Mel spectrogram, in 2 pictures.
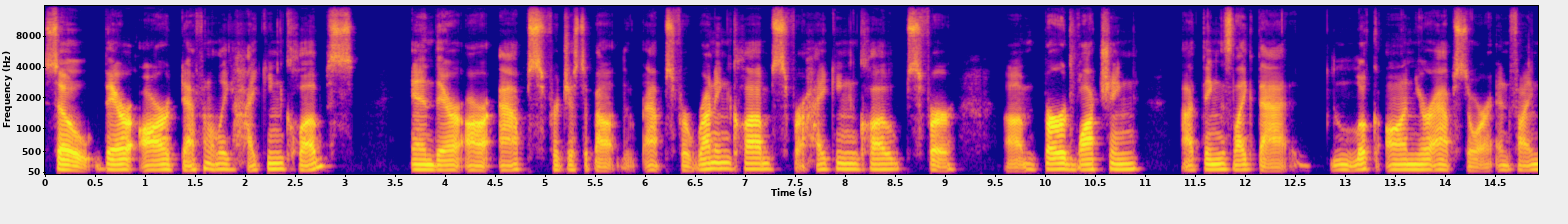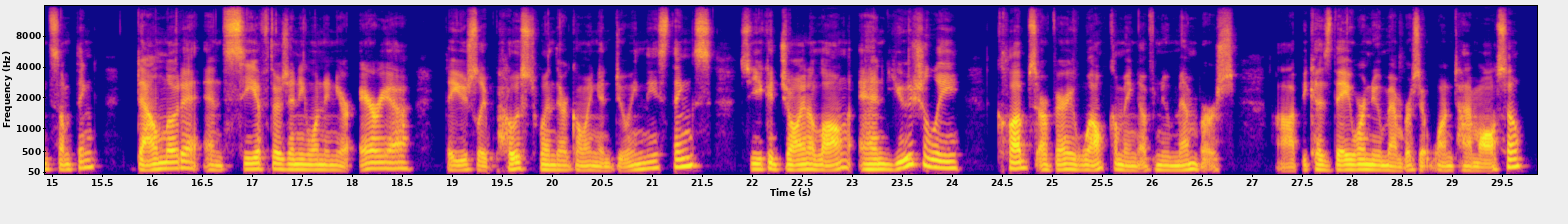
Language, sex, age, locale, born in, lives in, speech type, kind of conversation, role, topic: English, male, 45-49, en-US, United States, United States, conversation, advice, advisor, How can I meet people and explore my new city on a tight budget?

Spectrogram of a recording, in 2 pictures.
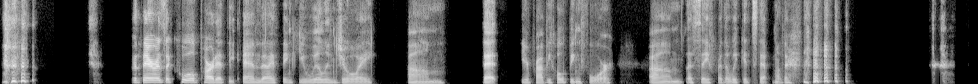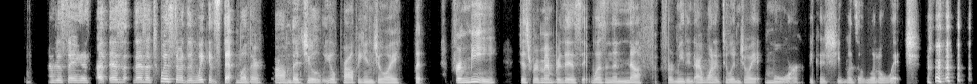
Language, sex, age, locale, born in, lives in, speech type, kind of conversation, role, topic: English, female, 50-54, en-US, United States, United States, conversation, unstructured, none, What plot twists have you experienced that you didn’t see coming, without spoilers?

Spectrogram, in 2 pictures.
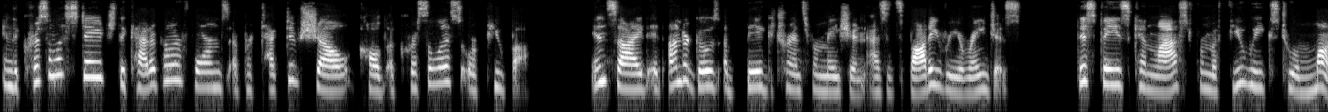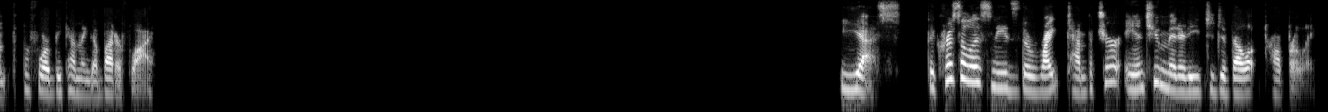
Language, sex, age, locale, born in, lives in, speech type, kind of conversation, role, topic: English, female, 20-24, en-US, United States, United States, read, expert-assistant, expert, What are the different stages of butterfly development?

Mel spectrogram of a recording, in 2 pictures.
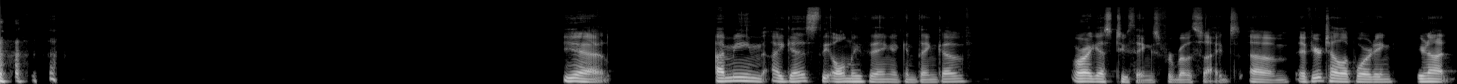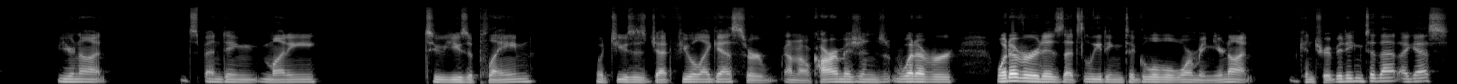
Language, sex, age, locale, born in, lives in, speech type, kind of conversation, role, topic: English, male, 20-24, en-US, United States, United States, conversation, unstructured, none, Would you rather be able to teleport anywhere instantly or fly at a slow speed?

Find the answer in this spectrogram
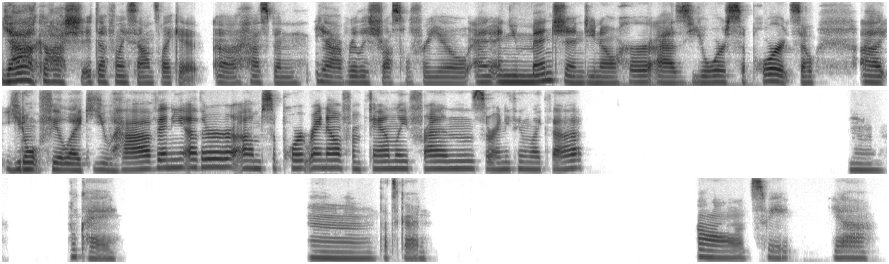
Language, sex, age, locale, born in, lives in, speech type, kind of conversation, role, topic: English, female, 25-29, en-US, United States, United States, conversation, advice, advisor, How can I manage my daily stress?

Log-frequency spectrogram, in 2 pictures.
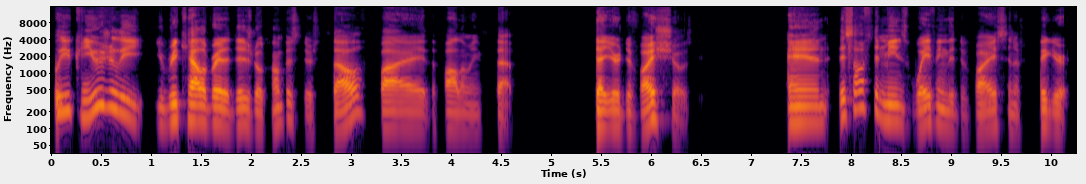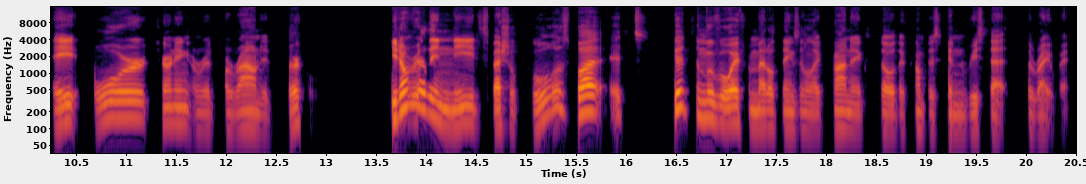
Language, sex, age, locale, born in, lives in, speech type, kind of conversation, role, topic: English, male, 30-34, en-US, United States, United States, read, expert-assistant, expert, How do compasses work and what affects their accuracy?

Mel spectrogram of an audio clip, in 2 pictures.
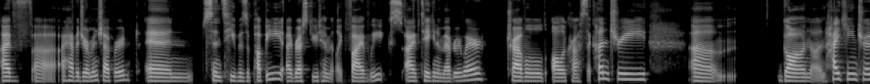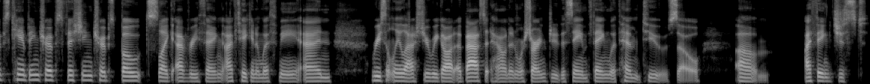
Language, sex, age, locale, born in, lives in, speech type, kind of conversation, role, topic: English, female, 35-39, en-US, United States, United States, conversation, unstructured, none, What is your favorite way to spend time with your pet?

